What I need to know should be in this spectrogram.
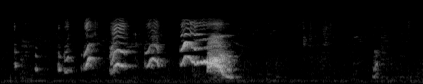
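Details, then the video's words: Newborn Rottweiler puppies at play give a quick series of thin, whining squeals with clear overtones, rising to one longer, louder drawn-out squeal, followed by quieter soft whimpers and a last short yelp. "Rottweiler dog new pappy ❤️Newborn babies playing"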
